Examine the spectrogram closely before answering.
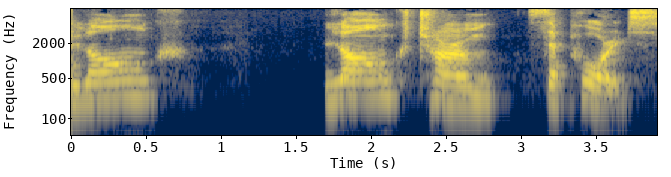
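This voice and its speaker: A woman talks with a non-native accent. Her pitch is fairly high. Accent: foreign. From outside the US. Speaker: network marketing presenter. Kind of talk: video call presentation.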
